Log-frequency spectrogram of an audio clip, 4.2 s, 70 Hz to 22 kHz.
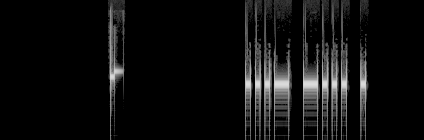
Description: Morse code, heard as a keyed tone, about 25 wpm, 700 Hz. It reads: VBE
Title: All Cut Numbers - 3-Digit 25wpm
